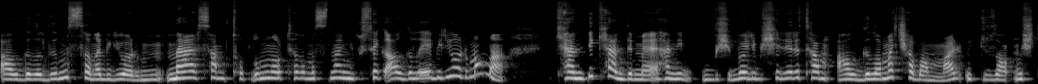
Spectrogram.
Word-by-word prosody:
algıladığımı 240 +4 +1
sanabiliyorum. 235 -8 0
M 240 - -6
meğersem 295 +2 +3
toplumun 265 +1 -2
ortalamasından 285 0 -1
yüksek 270 +3 -3
algılayabiliyorum 290 +7 0 0.2
ama - - 0 0.5
kendi 290 +5 +3
kendime, 250 - +1
hani, 255 -1 0
bış 225 +1 -5
böyle 265 +2 +1
bir - - -8
şeyleri 285 +3 -2
tam 280 -1 -1
algılama 245 +6 +2
çabam 220 - -3
var 245 +8 -1
360 245 +1 -4
265 Hz, 120 wpm, -24 LUFS, 240-290 Hz, 0.5 s, meğersem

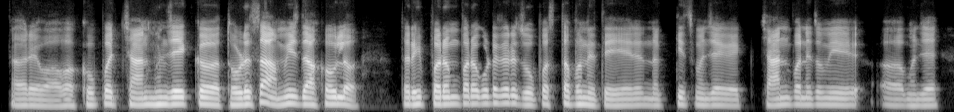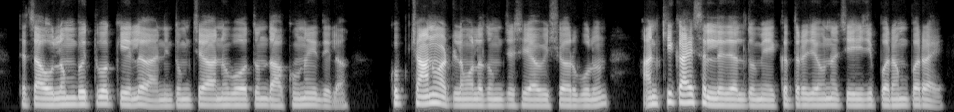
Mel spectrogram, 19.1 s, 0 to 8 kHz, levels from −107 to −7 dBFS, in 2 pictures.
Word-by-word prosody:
अरे 120 0 -1
वाह 110 -1 -4
वाह! 120 -1 -1
खूपच 130 +2 0
छान! 130 -1 +4
म्हणजे 140 +1 +5
एक 145 +1 0
अ, 135 -3 +6
थोडंसं 130 +1 +4
आमिष 150 +2 +6
दाखवलं, 135 -1 +5 0.5
तर 140 0 +2
ही 135 - +5
परंपरा 145 +1 +4
कुठेतरी 155 +1 0
जोपासता 130 +3 -1
पण 140 -1 +1
येते. 125 0 -2 0.3
हे - - -4
नक्कीच 125 +2 -7
म्हणजे 125 -1 -3 0.2
एक 115 0 -7 0.2
छानपणे 135 +2 0
तुम्ही, 130 -1 -2 0.4
अ, 125 -3 -7
म्हणजे 120 0 -4 0.4
त्याचं 125 +1 -3
अवलंबित्व 135 +3 0
केलं 130 0 +1
आणि 115 -1 -4
तुमच्या 120 +1 -2
अनुभवातून 125 +1 -3
दाखवूनही 125 +2 -4
दिलं. 100 -3 -8 0.4
खूप 150 0 -7
छान 150 +2 +7
वाटलं 130 -7 0
मला 120 0 -2
तुमच्याशी 120 0 -6
या 115 -1 0
विषयावर 115 0 -4
बोलून. 120 +4 -5 0.4
आणखी 150 +6 +1
काय 175 0 +5
सल्ले 135 -8 +1
द्याल 120 -1 0
तुम्ही, 120 -1 -2
एकत्र 125 +2 -4
जेवणाची 120 0 -3
ही 120 - -2
जी 120 - -4
परंपरा 120 0 -2
आहे, 100 -4 -10
125 Hz, 165 wpm, -24 LUFS, 120-140 Hz, 0.5 s, छान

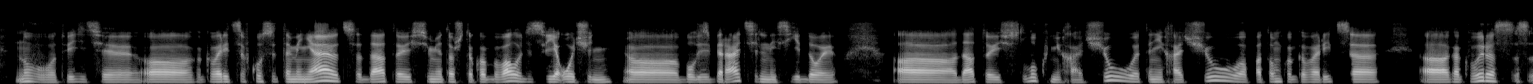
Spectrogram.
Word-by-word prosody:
Ну 140 +2 -2
вот 110 -3 -7
видите, 110 -2 -4
а, 115 -1 +3
как 115 0 -16
говорится, 120 0 -1
вкусы-то 130 -1 -5
меняются, 125 +3 +5
да, 120 +3 +4
то 120 - -4
есть 120 +1 -2
у - - -7
меня 120 -1 -2
тоже 120 +1 -3
такое 115 - -2
бывало: 130 +7 +3
в - - -6
детстве 120 0 -3
я 120 - +5
очень, 115 -1 -2
э, 110 -1 +3
был 115 +1 -4
избирательный 115 0 0
с 110 - -8
едой, 115 -1 -2 0.6
а, 110 -2 +4
да, 110 +2 +2
то 115 - -5
есть 110 +1 -5
лук 160 0 -7
не 115 -1 -6
хочу, 160 - -4
это 125 -2 -6
не 115 -1 -4
хочу, 155 - -2
а 120 - -1
потом, 125 +3 -5
как 120 -2 -9
говорится, 115 0 -1 0.4
а, 115 0 +5
как 120 +1 -3
вырос, 150 -1 +2
с - - -8
115 Hz, 170 wpm, -23 LUFS, 110-125 Hz, 0.6 s, меняются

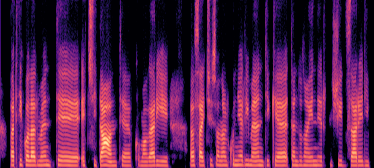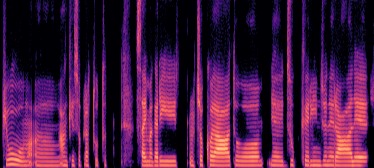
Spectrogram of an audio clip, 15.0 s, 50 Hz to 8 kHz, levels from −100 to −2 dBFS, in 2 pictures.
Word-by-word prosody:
particolarmente 205 -2 +1
eccitante, 200 -1 +6
ecco, 190 +1 -13
magari, 190 +1 0 0.4
uhm 200 - 0
sai 200 -1 +4
ci 220 - -10
sono 210 0 -3
alcuni 215 +1 -5
alimenti, 205 -1 -2
che 195 -1 +1
tendono 205 -1 -7
a 200 - -2
energizzare 200 0 -2
di 195 -1 -12
più, 235 - -6
mhmm, 220 -5 -2
uhm, 190 -1 -9
anche 200 +1 -7
soprattut 205 0 -10 0.6
sai, 195 -1 0
magari, 195 0 -2 0.3
il 195 - -10
cioccolato 200 -1 +2 0.2
e 205 -2 -6
zuccheri 205 +1 -7
in 200 0 -6
generale. 195 -1 +1
200 Hz, 110 wpm, -22 LUFS, 195-205 Hz, 0.6 s, eccitante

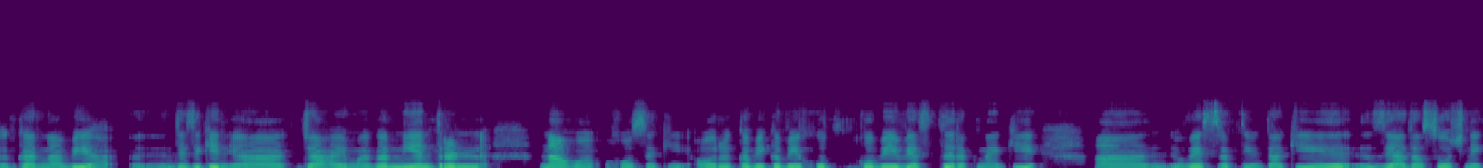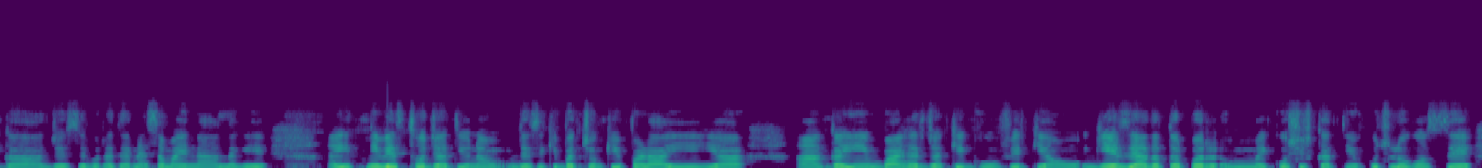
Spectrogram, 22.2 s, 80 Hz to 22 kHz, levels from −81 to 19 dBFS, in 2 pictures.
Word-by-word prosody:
करना 190 -2 -1
भी 205 +3 +5
अ, 185 -1 0 0.2
जैसे 195 +2 -3
कि 210 +2 +7
अ, 175 -2 -3 0.2
चाहे, 175 -5 0
मगर 190 +5 +1
नियंत्रण 225 +2 +4 0.5
ना 215 +1 +4
हो 220 -2 -4 0.3
हो 185 - -2
सके। 155 -2 -8 0.2
और 195 +1 +2
कभी-कभी 240 +1 +3
खुद 235 -1 0 0.2
को 220 - +4
भी 225 +1 +5
व्यस्त 200 0 0
रखने 185 -1 -5
की 190 +2 +1
अ, 435 - -14 0.6
व्यस्त 200 -1 +1
रखती 175 +1 -4
हूँ 175 -1 -6
ताकि 175 +1 -3 0.6
ज़्यादा 185 -1 +1
सोचने 185 0 -2
का 170 -2 -4
जैसे 170 0 -2
रहता 160 0 -3
है - - -5
ना, 250 - -3
समय 195 -9 -2
ना 160 -1 -6
लगे। 155 0 -2 0.6
इतनी 235 +3 +2
व्यस्त 220 0 +6
हो 220 - +6
जाती 180 0 +1
हूँ 190 - -1
ना, 200 -1 -3 0.2
जैसे 185 0 -1
कि 185 - -6
बच्चों 180 0 0
की 190 - +2
पढ़ाई 165 -1 +1 0.2
या 175 -1 +1 0.5
अ, 195 0 0
कहीं 190 -1 +4
बाहर 185 0 +2
जाके 185 +2 0
घूम-फिर 180 0 -4
के 180 - 0
आऊँ। 170 0 -3 0.2
ये 265 +2 +7
ज़्यादा 200 -2 +6
तौर 190 - +5
पर 195 -1 +5
मैं 195 0 -2
कोशिश 200 -1 -1
करती - - -3
हूँ। 160 0 -5
कुछ 220 -1 -2
लोगों 200 0 +1
से 195 -1 0
190 Hz, 180 wpm, -23 LUFS, 175-205 Hz, 0.6 s, कि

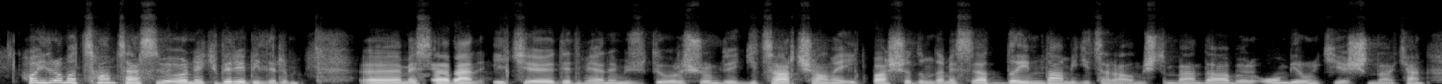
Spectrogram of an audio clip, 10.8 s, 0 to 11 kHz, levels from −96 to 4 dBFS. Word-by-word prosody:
Hayır 250 -2 +2
ama 255 -1 +3
tam 230 +1 0
tersi 210 -1 +2
bir - - +5
örnek 185 -1 +1
verebilirim. 180 0 +1 0.5
Eee, 115 +1 +5
mesela 130 +2 +4
ben 140 0 +6
ilk, 150 -1 -5
eee, 130 -2 +3
dedim 150 +4 -4
ya, 125 - -2
hani, 105 0 -3
müzikle 105 +2 -6
uğraşıyorum 105 0 -3
diye, 105 - -3
gitar 130 +9 +3
çalmaya 135 0 -1
ilk 140 -1 -10
başladığımda, 140 +1 0
mesela, 135 - -3
dayımdan 140 +6 +1
bir 105 - -7
gitar 90 +1 -9
almıştım, 90 +2 -6
ben 100 -1 -5
daha, 105 -1 0
böyle, 105 +1 -5
11-12 110 -5 -4
yaşındayken. 85 -1 -5
130 Hz, 175 wpm, -23 LUFS, 105-155 Hz, 0.5 s, ben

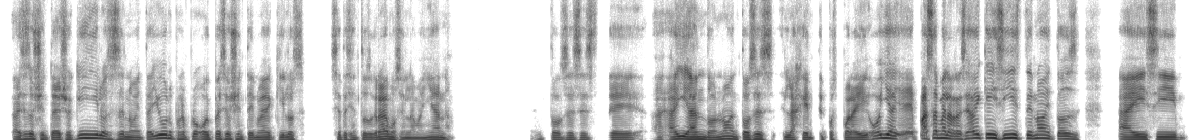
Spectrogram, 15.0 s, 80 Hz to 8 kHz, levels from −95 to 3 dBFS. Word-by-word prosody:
a 135 - -8
veces 130 +3 -1
88 125 -2 -1
kilos, 195 -1 +3
a - - -4
veces 135 +3 -1
91, 135 - +1
por 135 - -6
ejemplo, 135 +2 -5
hoy 135 -1 -1
pesé 145 +1 -3
89 125 -3 -2
kilos 125 +1 -4 0.3
700 115 -3 -5
gramos 130 -1 +1
en 105 0 -4
la 105 - -4
mañana 110 0 -3 1.2
entonces, 115 -2 -3
este, 115 +1 -5
a 125 +2 -8
ahí 145 +2 +4
ando, 130 -2 +3
¿no?, 155 +5 0
entonces, 130 -2 -1
la 125 -2 -1
gente, 115 +1 -3
pues, 125 -6 -8
por 115 -2 -2
ahí: 110 +3 +1
"Oye, 200 - +1
eh, - - -9
pásame 205 -1 +6
la 180 - +4
receta, 160 +3 0
¿oye 205 0 +2
qué 210 - +4
hiciste?", 195 -2 +4
¿no?, 190 +1 +1
entonces, 155 -6 -3 0.5
ahí 130 0 +3
sí, 130 -3 +1
130 Hz, 170 wpm, -23 LUFS, 120-155 Hz, 1.2 s, pásame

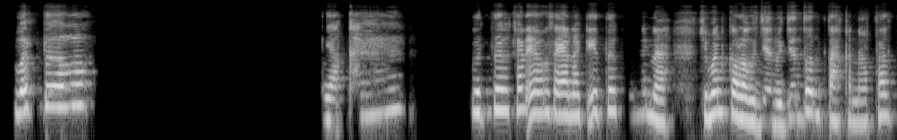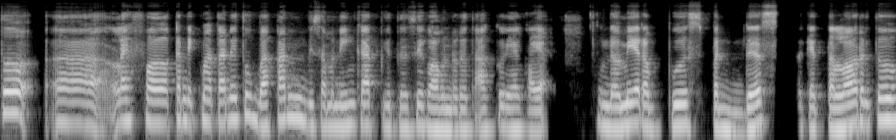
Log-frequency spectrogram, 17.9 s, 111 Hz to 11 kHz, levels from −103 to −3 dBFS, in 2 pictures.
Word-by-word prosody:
Betul. 330 +5 +2 2.3
Ya 220 -1 -1
kan? 265 +4 -5 0.8
Betul, 275 +2 +3
kan 300 0 +2
emang 270 +1 +2
seenak 250 -1 +4
itu. 270 +2 -2 0.4
Nah, 210 -1 +3 0.4
cuman 260 +3 +4
kalau 245 -4 +6
hujan-hujan 195 +2 -2
tuh 280 - +5
entah 225 -4 -1
kenapa 200 +2 -5 0.2
tuh, 275 0 +5 0.4
eee, 195 -2 -1
level 210 -1 +2 0.2
kenikmatan 200 -1 0
itu 220 +3 -3
bahkan 180 +5 +1 0.2
bisa 180 0 -3
meningkat 180 +1 0
gitu 165 -1 -8
sih 175 - -2
kalau 155 -1 +1
menurut 155 0 -4
aku 155 +2 -7
ya, - - +1
kayak, 145 0 0 0.5
Indomie 175 +2 +4
rebus 175 +2 0 0.2
pedes 160 +3 +2 0.3
pake 170 -1 -2
telur 165 +4 +5
itu, 195 +4 -2
200 Hz, 120 wpm, -26 LUFS, 175-255 Hz, 2.3 s, kalau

